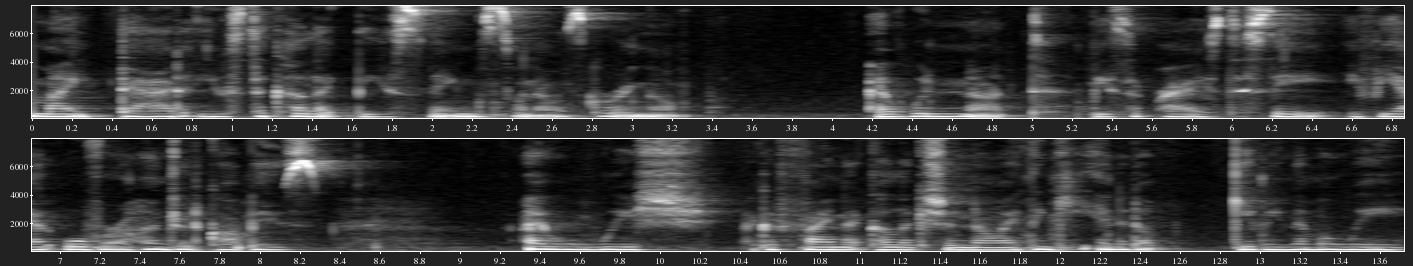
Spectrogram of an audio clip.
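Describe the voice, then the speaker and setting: Soft-spoken speech moves at a moderate pace over noticeable background noise. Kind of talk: ASMR magazine reading.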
